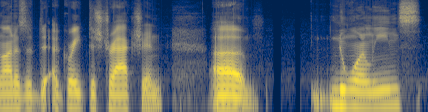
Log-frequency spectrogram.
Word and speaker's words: New Orleans: New Orleans has been hit, or Nolens, depending on how you say it, has been hit with a hurricane, one of the worst of all times.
